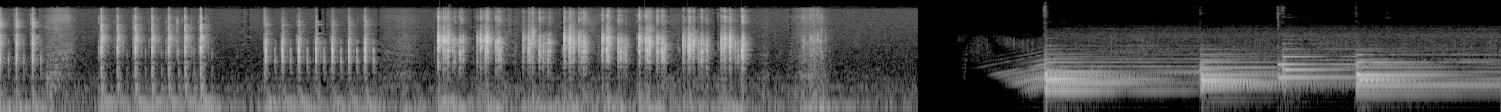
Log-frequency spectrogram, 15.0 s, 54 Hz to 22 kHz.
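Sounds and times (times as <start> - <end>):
typing on mechanical keyboard: 0.0 - 3.8, 4.4 - 8.3.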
